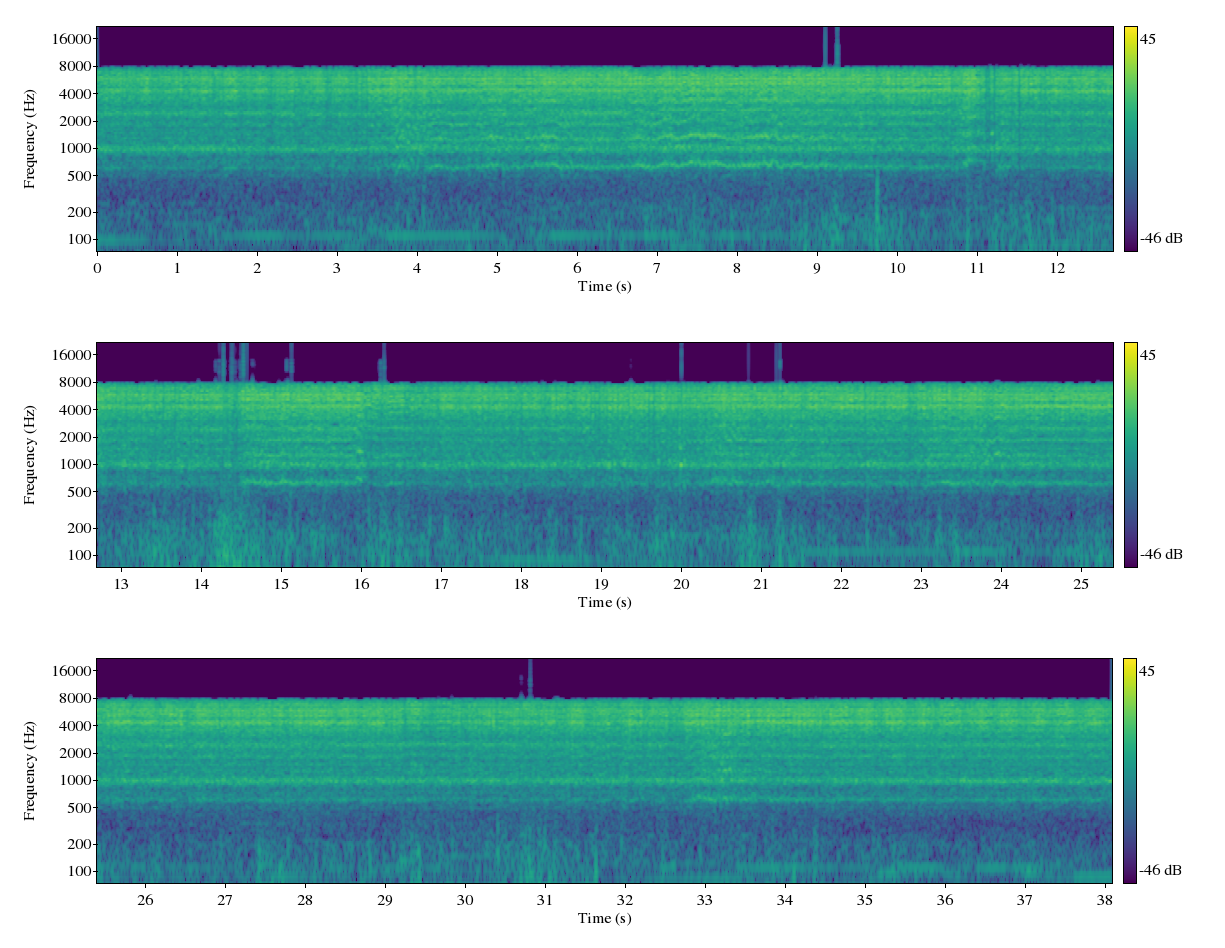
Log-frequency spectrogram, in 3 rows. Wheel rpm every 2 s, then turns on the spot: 160, 160, 160, 160, 160, 170, 160, 160, 160, 160, 170, 160, 160, 170, 160, 160, 160, 160, 160.
none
